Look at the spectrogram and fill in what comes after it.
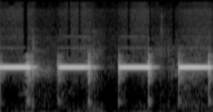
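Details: Repeated high electronic beeps, each about a third of a second, in a steady on-off pattern; AED prompt tones after a shock is delivered, instructing rescuers to begin CPR, in a training demonstration.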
